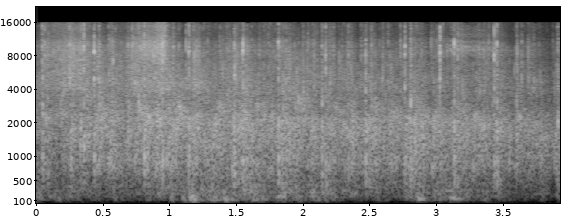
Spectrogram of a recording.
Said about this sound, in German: Sehr authentisch gespielt. Nochmal deinen Applaus.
